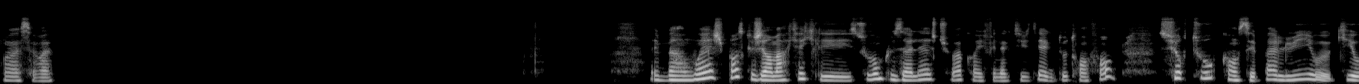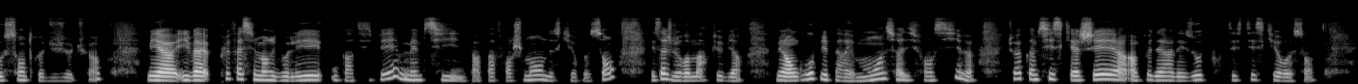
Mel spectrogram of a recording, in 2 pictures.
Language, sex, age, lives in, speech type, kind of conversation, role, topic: French, female, 35-39, France, read, expert-assistant, asker, Si tu pouvais réinventer la façon dont les enfants apprennent à gérer leurs émotions, tu ferais comment ?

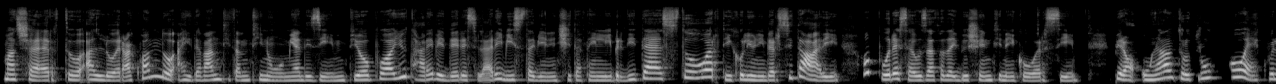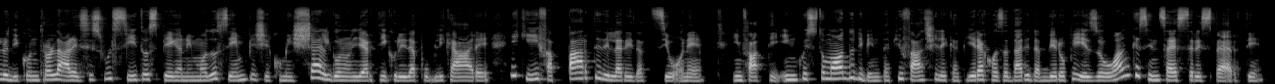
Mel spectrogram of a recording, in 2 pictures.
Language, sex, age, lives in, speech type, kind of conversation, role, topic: Italian, female, 20-24, Italy, read, expert-assistant, expert, Come posso capire se quello che leggo sulle scelte economiche delle persone è davvero affidabile?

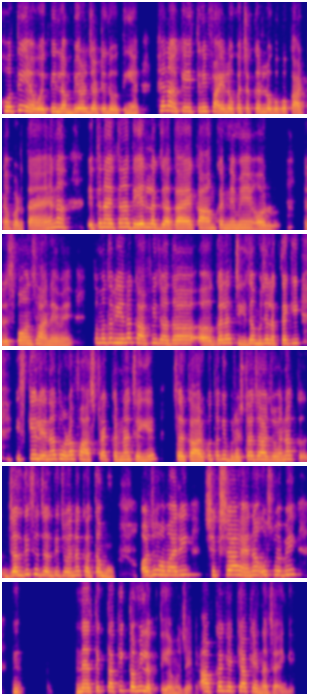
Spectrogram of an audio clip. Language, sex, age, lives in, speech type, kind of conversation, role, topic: Hindi, male, 30-34, India, conversation, unstructured, none, आपके हिसाब से भ्रष्टाचार क्यों बढ़ता है?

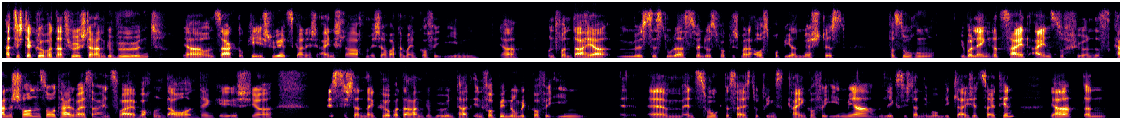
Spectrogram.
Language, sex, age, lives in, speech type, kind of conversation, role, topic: German, male, 30-34, Germany, conversation, advice, advisor, Wie kann ein kurzer Kurzschlaf meine Energie tagsüber schnell auffrischen?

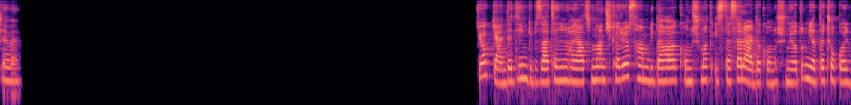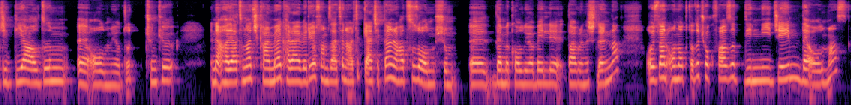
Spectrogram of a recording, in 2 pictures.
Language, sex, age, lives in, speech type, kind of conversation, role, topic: Turkish, female, 25-29, Italy, conversation, podcast, guest, İlişkiler sana kendin hakkında neler öğretti?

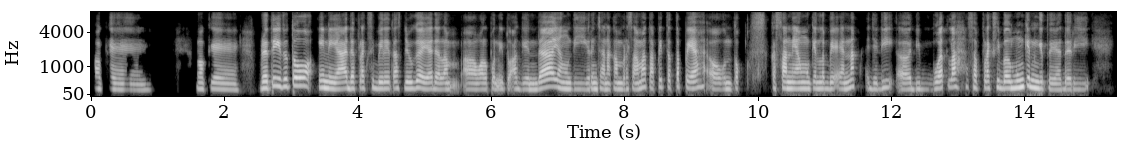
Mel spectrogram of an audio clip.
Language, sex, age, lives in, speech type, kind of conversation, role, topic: Indonesian, female, 30-34, Indonesia, conversation, podcast, host, Apa pelajaran terbesar yang kamu dapat dari pengalaman tersesat saat bepergian?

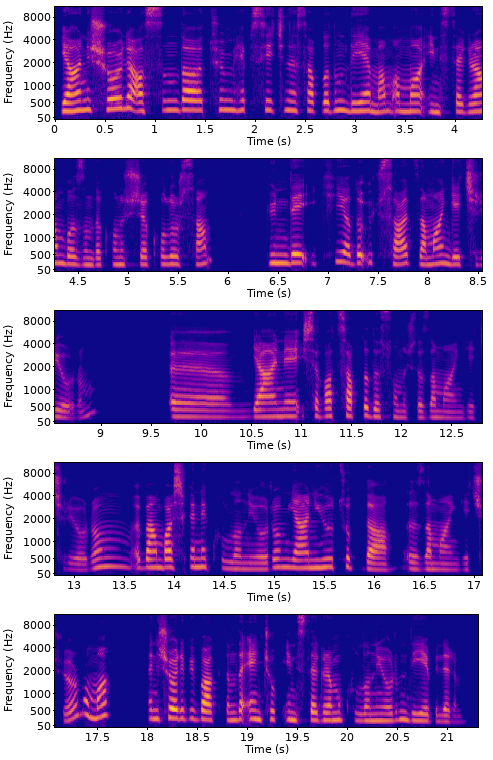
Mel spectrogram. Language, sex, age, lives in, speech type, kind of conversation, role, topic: Turkish, female, 30-34, Spain, conversation, advice, user, Dijital detoksa nasıl başlayıp ekran kullanımınıza sağlıklı sınırlar koyabilirsiniz?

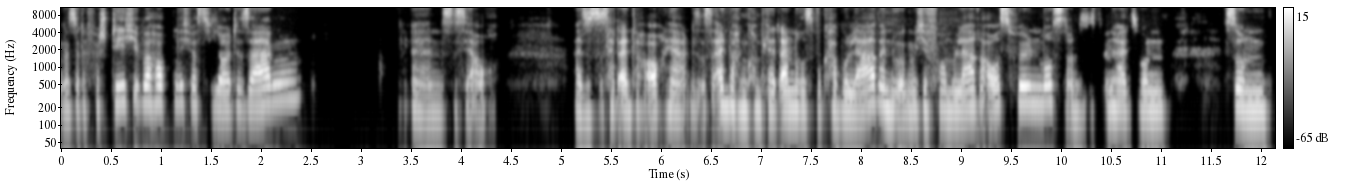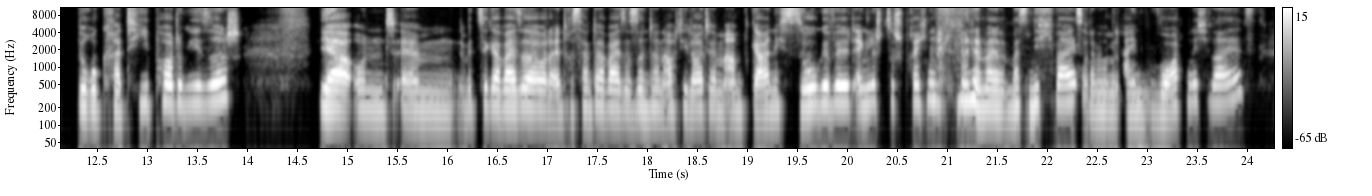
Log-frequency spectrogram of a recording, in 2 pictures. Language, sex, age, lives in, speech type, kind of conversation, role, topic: German, female, 40-44, Germany, conversation, advice, user, Wie bleibe ich motiviert, wenn ich keine Fortschritte sehe?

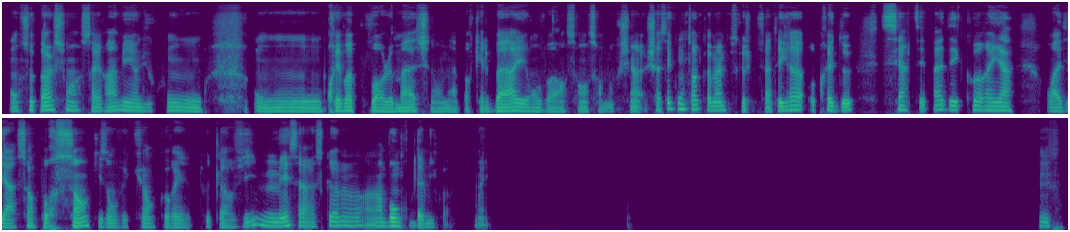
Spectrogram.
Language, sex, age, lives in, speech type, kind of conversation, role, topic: French, male, 30-34, Spain, conversation, podcast, guest, Comment gères-tu la solitude lorsque tu voyages ?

